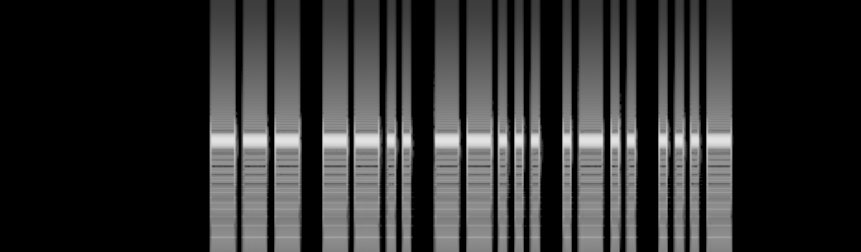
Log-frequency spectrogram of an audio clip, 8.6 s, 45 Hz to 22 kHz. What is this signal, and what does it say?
Morse code, heard as a keyed tone, about 15 wpm, 700 Hz. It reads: OZ7LV
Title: DXCC-100 Call Signs - 5 Characters - 15wpm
